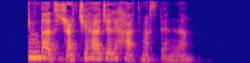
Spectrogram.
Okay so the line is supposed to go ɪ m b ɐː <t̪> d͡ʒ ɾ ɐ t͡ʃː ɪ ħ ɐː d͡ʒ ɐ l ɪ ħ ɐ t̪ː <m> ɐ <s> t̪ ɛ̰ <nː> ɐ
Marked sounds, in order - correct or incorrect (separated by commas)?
correct, correct, correct, correct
